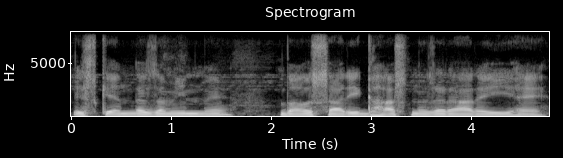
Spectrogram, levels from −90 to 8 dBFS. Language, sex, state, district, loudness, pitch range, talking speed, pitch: Hindi, male, Uttar Pradesh, Lucknow, -14 LUFS, 120-130 Hz, 140 wpm, 125 Hz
